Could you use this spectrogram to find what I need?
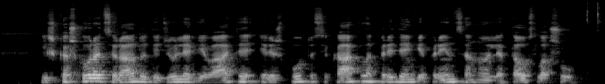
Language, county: Lithuanian, Telšiai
